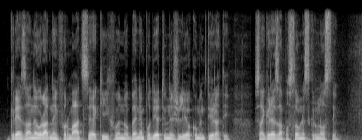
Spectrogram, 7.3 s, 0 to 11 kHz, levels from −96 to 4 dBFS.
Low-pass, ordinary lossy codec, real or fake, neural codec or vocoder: 9.9 kHz; none; real; none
